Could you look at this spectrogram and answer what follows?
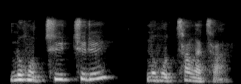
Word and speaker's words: Noho tūturu, Noho tangata: see on the screen, that's the Māori language, and you pronounce it Noho tūturu, Noho tangata.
